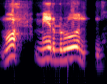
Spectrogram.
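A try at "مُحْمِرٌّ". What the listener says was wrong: কিভাবে মিরুন হবে? এখানে তো ডাবল রা, এখানে তো রা দুইটা। তাহলে কি হবে? এটা হবে মুহমারিরুন। এখন মুহমারিরুন, এখানে তো দুইটা রা আছে।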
